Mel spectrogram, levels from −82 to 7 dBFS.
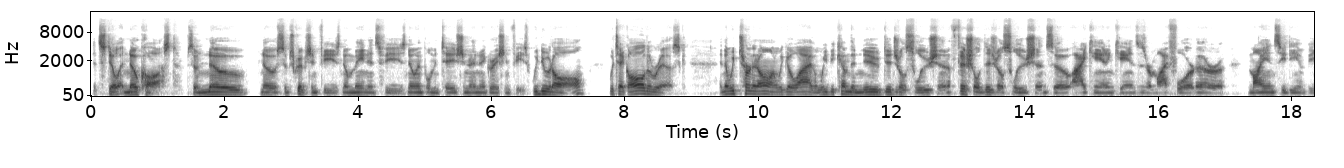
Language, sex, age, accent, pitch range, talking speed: English, male, 40-59, American, 95-130 Hz, 185 wpm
